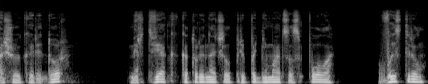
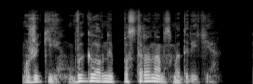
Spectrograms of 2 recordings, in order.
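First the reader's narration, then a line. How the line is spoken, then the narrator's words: Sharp adrenaline-charged shout. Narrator (Russian): Даже прикрикнул я, чувствуя, как адреналин покалывающими пульсациями растекается по организму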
